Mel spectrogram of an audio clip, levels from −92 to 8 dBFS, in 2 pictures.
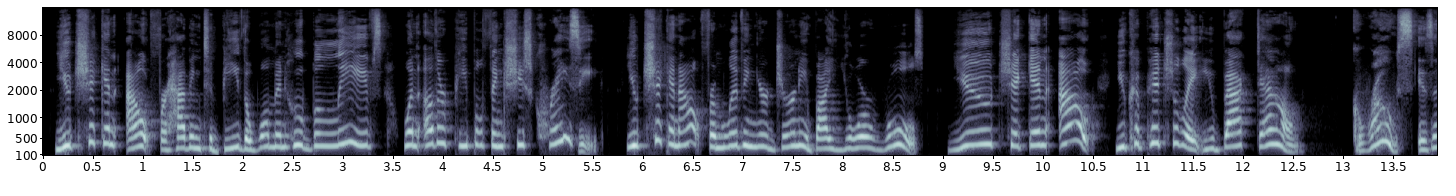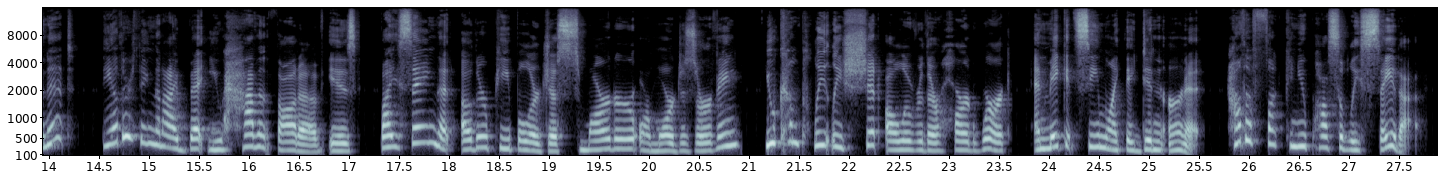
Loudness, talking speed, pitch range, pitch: -18 LUFS, 185 wpm, 230-335 Hz, 285 Hz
